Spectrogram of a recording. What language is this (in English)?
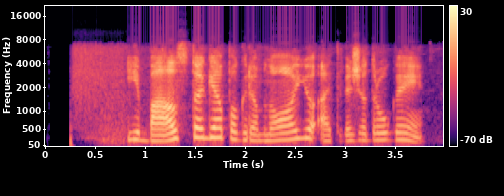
Lithuanian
